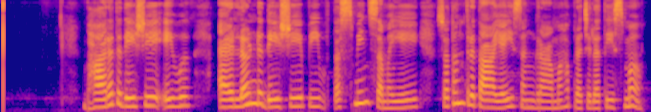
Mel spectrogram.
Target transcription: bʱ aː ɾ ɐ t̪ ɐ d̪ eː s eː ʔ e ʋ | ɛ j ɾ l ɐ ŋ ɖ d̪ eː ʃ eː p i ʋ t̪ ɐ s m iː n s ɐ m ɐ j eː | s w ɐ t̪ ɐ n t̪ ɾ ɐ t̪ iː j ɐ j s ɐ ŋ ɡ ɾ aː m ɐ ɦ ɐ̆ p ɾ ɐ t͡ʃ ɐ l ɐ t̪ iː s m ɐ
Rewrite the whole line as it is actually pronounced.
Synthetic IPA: bʱ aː ɾ ɐ t̪ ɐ d̪ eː ʃ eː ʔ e ʋ | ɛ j ɾ l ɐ ɳ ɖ d̪ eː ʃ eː p i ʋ t̪ ɐ s m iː n s ɐ m ɐ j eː | s w ɐ t̪ ɐ n t̪ ɾ ɐ t̪ aː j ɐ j s ɐ ŋ ɡ ɾ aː m ɐ ɦ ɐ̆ p ɾ ɐ t͡ʃ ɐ l ɐ t̪ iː s m ɐ

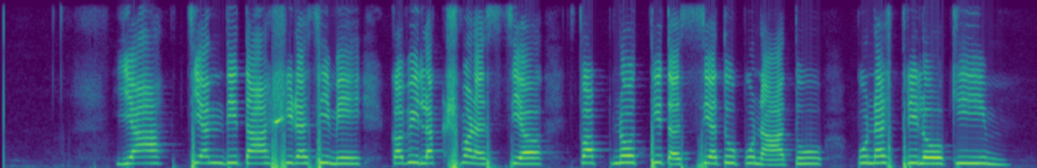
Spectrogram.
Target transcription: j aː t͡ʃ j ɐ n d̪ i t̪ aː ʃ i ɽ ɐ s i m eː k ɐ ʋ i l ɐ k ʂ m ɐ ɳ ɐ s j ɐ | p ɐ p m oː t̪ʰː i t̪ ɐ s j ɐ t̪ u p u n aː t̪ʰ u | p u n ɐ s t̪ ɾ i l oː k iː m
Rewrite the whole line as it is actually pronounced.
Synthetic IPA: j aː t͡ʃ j ɐ n d̪ i t̪ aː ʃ i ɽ ɐ s i m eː k ɐ ʋ i l ɐ k ʂ m ɐ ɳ ɐ s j ɐ | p ɐ p n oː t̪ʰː i t̪ ɐ s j ɐ t̪ u p u n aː t̪ u | p u n ɐ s t̪ ɾ i l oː k iː m

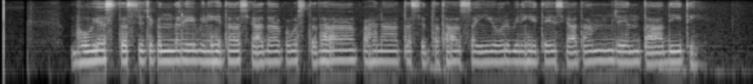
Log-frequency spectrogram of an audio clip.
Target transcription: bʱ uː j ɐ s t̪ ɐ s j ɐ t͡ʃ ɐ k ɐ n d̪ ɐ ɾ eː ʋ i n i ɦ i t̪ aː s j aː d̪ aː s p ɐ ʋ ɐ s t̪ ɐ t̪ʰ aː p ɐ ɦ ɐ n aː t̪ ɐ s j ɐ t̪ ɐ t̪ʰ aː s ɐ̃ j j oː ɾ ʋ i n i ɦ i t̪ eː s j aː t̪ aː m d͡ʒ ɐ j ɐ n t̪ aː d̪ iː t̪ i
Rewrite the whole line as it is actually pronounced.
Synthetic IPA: bʱ uː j ɐ s t̪ ɐ s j ɐ t͡ʃ ɐ k ɐ n d̪ ɐ ɾ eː ʋ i n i ɦ i t̪ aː s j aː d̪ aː p ɐ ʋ ɐ s t̪ ɐ t̪ʰ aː p ɐ ɦ ɐ n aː t̪ ɐ s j ɐ t̪ ɐ t̪ʰ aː s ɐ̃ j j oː ɾ ʋ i n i ɦ i t̪ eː s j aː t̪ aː m d͡ʒ ɐ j ɐ n t̪ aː d̪ iː t̪ i

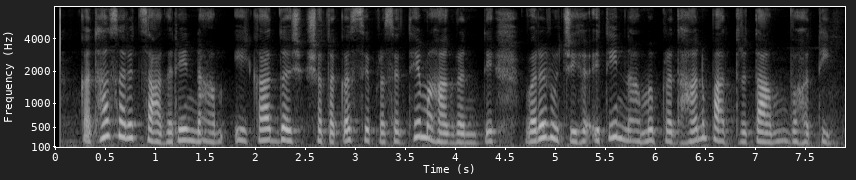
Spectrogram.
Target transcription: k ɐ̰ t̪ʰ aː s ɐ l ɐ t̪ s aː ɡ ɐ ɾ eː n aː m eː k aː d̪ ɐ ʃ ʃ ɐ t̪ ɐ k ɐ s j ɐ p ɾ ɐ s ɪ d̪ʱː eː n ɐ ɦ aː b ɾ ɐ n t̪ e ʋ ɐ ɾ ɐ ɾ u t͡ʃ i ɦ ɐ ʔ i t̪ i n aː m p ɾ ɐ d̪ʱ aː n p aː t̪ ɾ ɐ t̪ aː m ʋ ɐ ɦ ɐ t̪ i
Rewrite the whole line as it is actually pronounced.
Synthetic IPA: k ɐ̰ t̪ʰ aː s ɐ ɾ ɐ t̪ s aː ɡ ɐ ɾ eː n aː m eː k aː d̪ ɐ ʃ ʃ ɐ t̪ ɐ k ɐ s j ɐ p ɾ ɐ s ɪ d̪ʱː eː m ɐ ɦ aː ɡ ɾ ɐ n t̪ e ʋ ɐ ɾ ɐ ɾ u t͡ʃ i ɦ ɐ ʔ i t̪ i n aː m p ɾ ɐ d̪ʱ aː n p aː t̪ ɾ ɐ t̪ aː m ʋ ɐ ɦ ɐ t̪ i

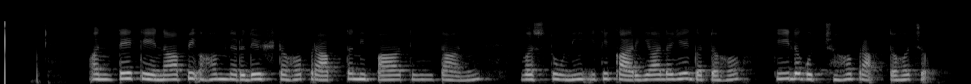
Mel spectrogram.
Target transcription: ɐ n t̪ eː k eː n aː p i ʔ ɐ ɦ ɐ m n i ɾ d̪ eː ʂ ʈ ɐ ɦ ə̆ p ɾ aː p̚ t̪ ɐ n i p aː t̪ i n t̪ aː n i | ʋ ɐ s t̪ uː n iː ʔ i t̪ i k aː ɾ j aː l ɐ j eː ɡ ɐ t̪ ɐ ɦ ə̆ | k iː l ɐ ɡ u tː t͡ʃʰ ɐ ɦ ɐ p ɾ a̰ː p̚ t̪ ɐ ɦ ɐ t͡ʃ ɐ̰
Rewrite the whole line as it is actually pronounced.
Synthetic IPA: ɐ n t̪ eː k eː n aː p i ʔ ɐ ɦ ɐ m n i ɾ d̪ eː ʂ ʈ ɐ ɦ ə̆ p ɾ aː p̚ t̪ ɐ n i p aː t̪ i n t̪ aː n i | ʋ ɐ s t̪ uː n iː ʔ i t̪ i k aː ɾ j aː l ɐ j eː ɡ ɐ t̪ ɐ ɦ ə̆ | k iː l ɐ ɡ u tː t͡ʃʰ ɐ ɦ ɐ p ɾ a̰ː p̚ t̪ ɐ ɦ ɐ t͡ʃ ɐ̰

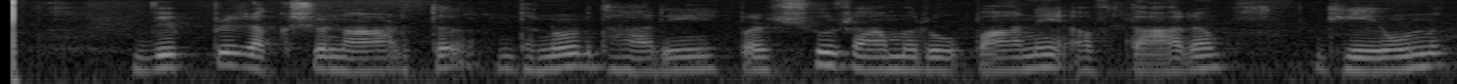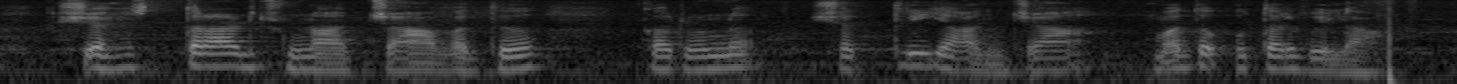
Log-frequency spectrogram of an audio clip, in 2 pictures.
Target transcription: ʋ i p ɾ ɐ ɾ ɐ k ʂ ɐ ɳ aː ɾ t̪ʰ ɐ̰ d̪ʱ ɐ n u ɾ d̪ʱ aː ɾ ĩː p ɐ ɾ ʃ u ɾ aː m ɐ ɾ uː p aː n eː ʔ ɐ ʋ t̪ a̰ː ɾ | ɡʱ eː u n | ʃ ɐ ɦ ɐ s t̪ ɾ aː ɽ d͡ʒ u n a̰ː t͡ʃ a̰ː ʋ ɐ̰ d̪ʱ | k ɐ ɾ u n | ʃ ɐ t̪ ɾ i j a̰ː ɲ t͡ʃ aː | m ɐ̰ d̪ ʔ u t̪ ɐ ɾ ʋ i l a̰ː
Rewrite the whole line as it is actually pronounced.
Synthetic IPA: ʋ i p ɾ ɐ ɾ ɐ k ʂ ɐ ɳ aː ɾ t̪ʰ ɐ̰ d̪ʱ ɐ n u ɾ d̪ʱ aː ɾ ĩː p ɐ ɾ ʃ u ɾ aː m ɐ ɾ uː p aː n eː ʔ ɐ ʋ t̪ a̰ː ɾ | ɡʱ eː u n | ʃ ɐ ɦ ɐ s t̪ ɾ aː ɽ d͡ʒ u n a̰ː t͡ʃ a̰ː ʋ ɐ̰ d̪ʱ | k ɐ ɾ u n | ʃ ɐ t̪ ɾ i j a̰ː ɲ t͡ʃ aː | m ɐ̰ d̪ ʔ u t̪ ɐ ɾ ʋ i l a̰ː

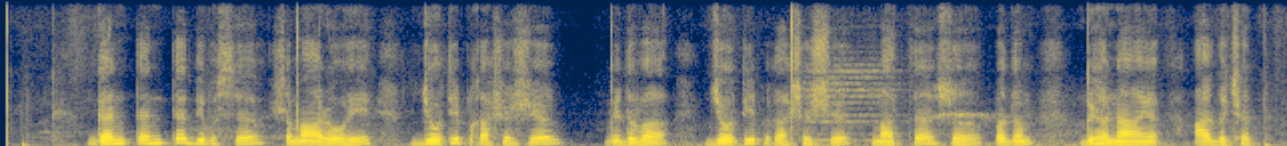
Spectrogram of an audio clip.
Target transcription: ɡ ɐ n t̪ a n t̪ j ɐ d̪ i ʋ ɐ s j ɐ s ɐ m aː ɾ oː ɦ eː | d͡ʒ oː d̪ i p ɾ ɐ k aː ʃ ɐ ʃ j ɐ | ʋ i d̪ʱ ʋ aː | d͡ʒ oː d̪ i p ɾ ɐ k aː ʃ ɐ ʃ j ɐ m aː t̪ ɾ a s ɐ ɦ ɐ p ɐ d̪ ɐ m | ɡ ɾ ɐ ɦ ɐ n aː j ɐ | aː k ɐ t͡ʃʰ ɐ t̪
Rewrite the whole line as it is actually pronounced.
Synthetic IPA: ɡ ɐ n t̪ ɐ n t̪ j ɐ d̪ i ʋ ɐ s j ɐ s ɐ m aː ɾ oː ɦ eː | d͡ʒ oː t̪ i p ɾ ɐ k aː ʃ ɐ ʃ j ɐ | ʋ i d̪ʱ ʋ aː | d͡ʒ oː t̪ i p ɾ ɐ k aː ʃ ɐ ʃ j ɐ m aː t̪ ɾ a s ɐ ɦ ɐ p ɐ d̪ ɐ m | ɡ ɾ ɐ ɦ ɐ n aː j ɐ | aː ɡ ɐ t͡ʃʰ ɐ t̪

